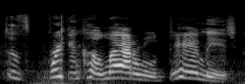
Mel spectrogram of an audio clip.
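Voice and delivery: a hint of a sobbing wail over the loss; real upset outcry. Real, not acted. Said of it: "it was so sad".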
